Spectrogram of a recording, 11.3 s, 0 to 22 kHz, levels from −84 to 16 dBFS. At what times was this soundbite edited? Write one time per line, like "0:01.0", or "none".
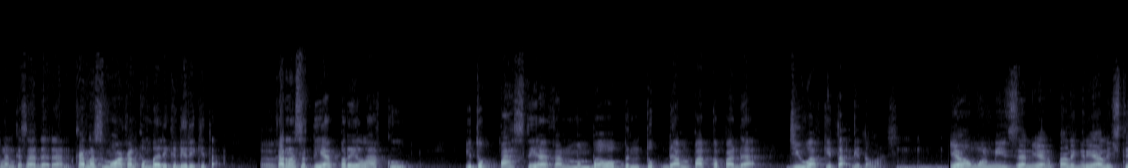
0:02.6
0:09.5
